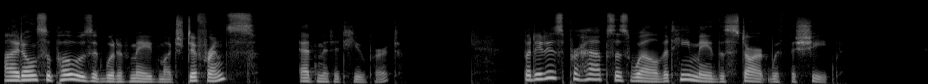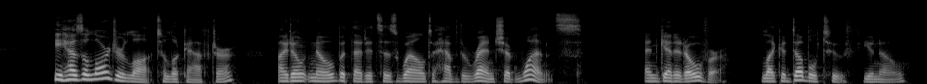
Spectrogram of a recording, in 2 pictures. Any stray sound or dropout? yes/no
no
